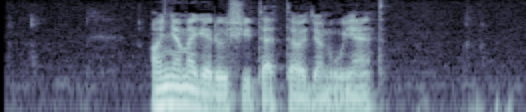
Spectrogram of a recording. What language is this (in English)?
Hungarian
